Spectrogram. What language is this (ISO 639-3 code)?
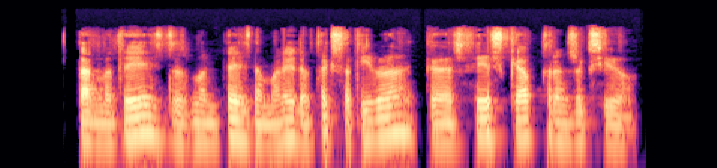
cat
